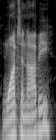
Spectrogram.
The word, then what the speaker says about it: Watanabe: Watanabe?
